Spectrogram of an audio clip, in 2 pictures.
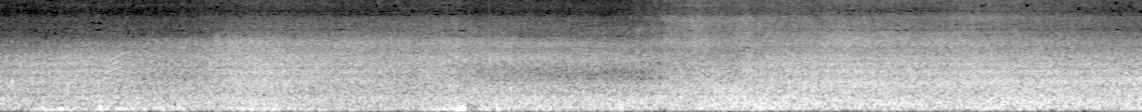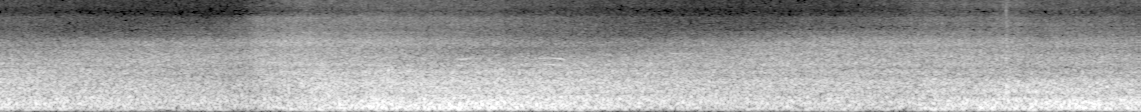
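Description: Ocean waves break and wash up onto the shore.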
